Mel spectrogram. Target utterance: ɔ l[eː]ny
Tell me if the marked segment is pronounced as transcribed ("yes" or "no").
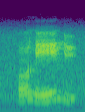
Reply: yes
